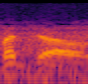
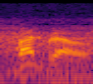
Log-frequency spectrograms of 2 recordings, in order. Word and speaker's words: Boudreau: Lou Boudreau, for example, they would say. But actually, he pronounced it Budrow.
